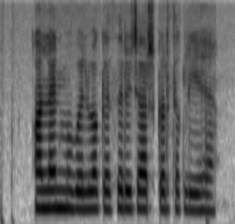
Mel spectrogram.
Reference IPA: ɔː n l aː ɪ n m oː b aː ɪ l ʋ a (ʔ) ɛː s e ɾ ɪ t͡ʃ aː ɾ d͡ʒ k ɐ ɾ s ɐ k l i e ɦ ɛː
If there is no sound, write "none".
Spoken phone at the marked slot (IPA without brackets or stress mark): k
